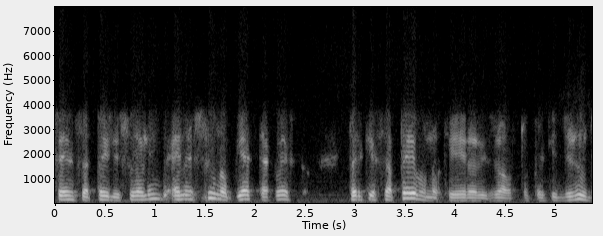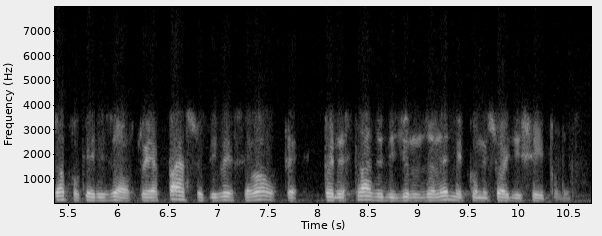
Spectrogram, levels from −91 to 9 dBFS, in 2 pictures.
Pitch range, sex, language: 120-160 Hz, male, Italian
